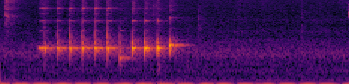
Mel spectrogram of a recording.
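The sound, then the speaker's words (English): A phone ringtone for an incoming call chirps out a quick run of bright electronic beeps, around ten rapid tones in about a second, then cuts off, leaving a quiet hum with no talking. “Man, see, now I'm getting a phone call in the middle of a podcast.”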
